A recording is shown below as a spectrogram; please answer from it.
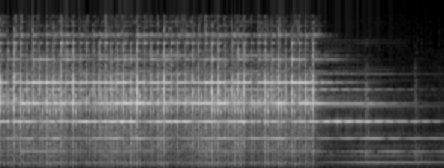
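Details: Repaired antique Sessions-movement clock with alarm: rapid, even metallic ringing about four strikes a second that stops cleanly and rings out; healthy alarm.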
